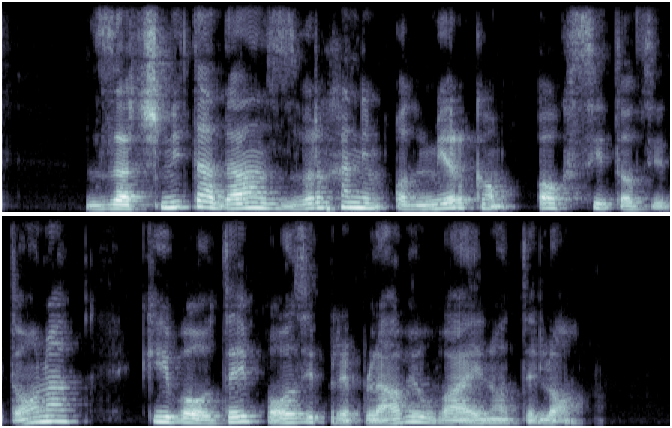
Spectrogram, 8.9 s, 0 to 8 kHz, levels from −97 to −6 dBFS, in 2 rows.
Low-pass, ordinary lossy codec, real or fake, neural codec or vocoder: none; none; real; none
